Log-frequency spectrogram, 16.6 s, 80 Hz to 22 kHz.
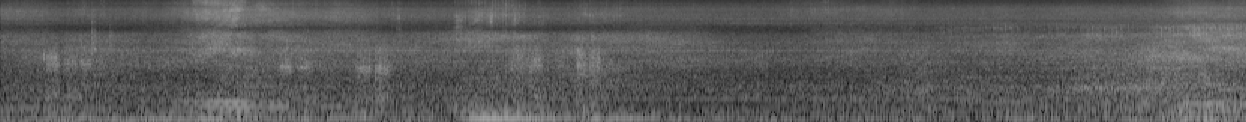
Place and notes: Keelung, Taiwan - Traffic noise
Traffic noise, The noise of the air conditioning cooling tank, Sony PCM D50 + Soundman OKM II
